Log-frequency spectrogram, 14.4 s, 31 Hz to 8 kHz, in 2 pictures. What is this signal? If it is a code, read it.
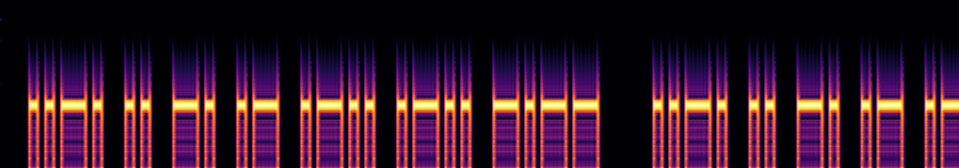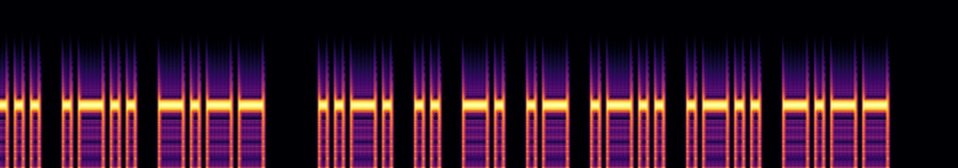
Morse code, heard as a keyed tone, about 21 wpm, 250 Hz. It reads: FINALLY FINALLY FINALLY
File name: morse-training-20WPM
